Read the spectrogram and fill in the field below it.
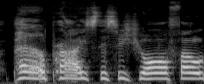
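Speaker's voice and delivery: put-on screaming, blaming outburst. Retelling what a woman screamed in a video: imitating someone screaming. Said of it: "when she was screaming out of the video".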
